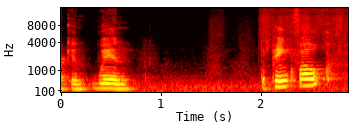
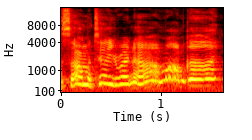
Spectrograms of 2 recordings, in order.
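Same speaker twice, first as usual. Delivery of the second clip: playful self-assurance; 13 semitones higher than usual. Retold or imitated. Retelling her answer that she's good, in a playful high voice. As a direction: voice sliding up very high.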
